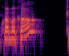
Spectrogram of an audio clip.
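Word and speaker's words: Québécois: Quebecois. – Quebecois.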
